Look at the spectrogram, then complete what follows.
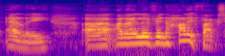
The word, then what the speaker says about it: Ellie: So, yeah, it's spelled E-double-L-E, but it's pronounced Ellie.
